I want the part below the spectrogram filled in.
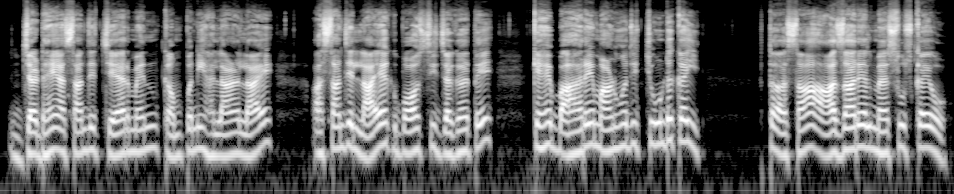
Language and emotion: Sindhi, disgusted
